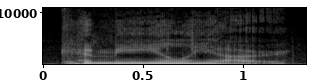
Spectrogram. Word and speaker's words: Coniglio: And then what the heck do you do with Stephen Coniglio?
